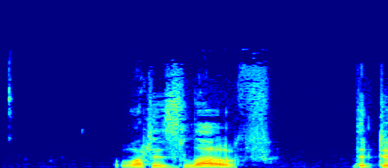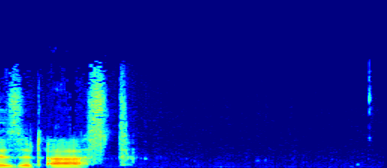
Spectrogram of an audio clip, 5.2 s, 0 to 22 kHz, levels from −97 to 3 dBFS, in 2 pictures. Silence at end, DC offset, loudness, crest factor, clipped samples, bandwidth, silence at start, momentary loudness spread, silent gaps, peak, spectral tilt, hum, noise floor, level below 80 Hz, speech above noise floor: 1.7 s; under 0.1%; -26 LUFS; 24 dB; under 0.1%; 14 kHz; 0.8 s; 17 LU; none; -4 dBFS; -4 dB/octave; none; -81 dBFS; -76 dBFS; 55 dB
